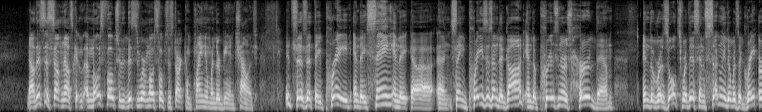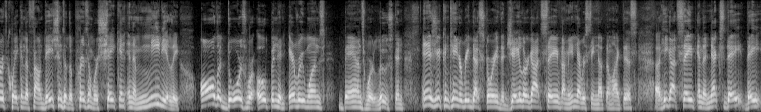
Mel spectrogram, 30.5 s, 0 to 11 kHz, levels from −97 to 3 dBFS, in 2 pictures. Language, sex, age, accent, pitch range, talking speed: English, male, 50-69, American, 155-235 Hz, 200 wpm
